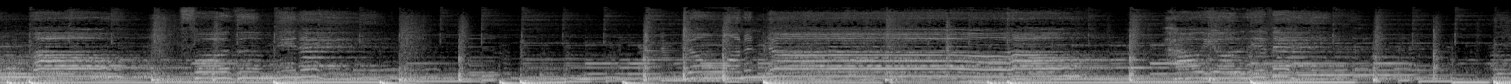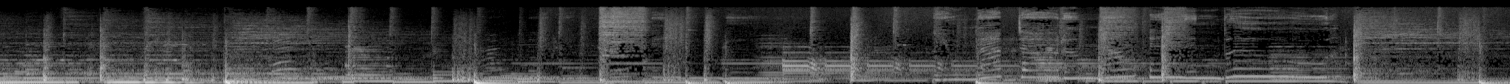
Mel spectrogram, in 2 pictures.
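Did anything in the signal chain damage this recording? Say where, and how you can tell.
Yes. From 20.51 s to the end, the top end jumps up, and the sound turns thin, bright and hissy at the edges. That's pre-emphasis left on. The treble lift, a J.17-style curve of about 11 dB at 10 kHz relative to 1 kHz, went in at the recording or transmission stage, and the matching de-emphasis never got applied afterward.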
